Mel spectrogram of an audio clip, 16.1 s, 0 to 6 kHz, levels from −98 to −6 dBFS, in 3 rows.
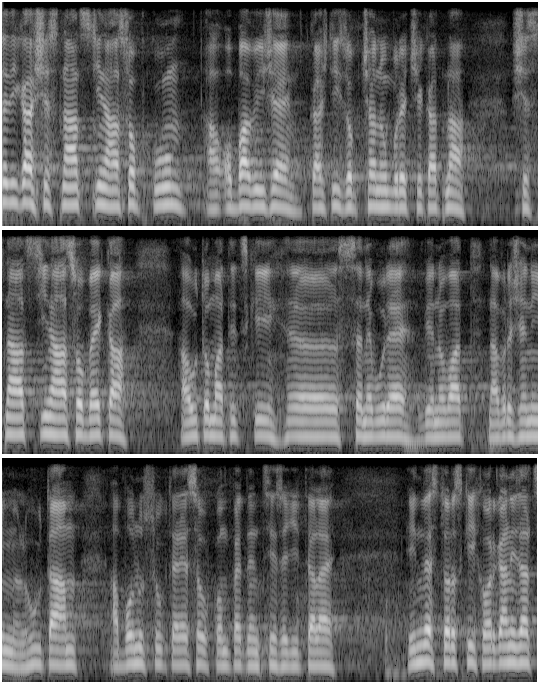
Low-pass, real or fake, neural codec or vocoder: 5.4 kHz; real; none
